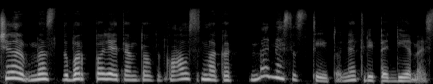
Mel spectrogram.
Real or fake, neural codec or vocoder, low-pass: fake; codec, 32 kHz, 1.9 kbps, SNAC; 14.4 kHz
